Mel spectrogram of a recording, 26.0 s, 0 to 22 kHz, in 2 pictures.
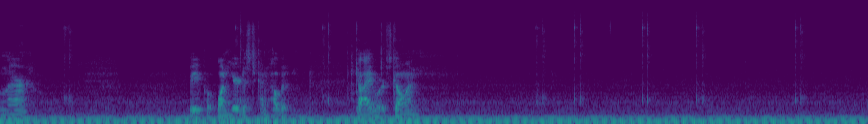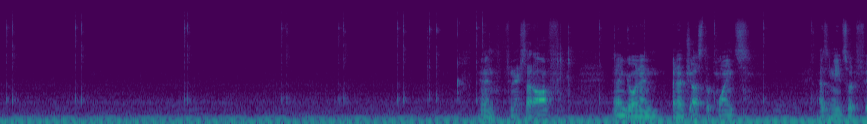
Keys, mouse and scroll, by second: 0.9 click, 3.5 click, 4.8 click, 5.2 middle click, 8.0 click, 8.6 click, 9.6 click, 10.4 click, 11.9 click, 13.1 click, 14.1 click, 15.8 click, 17.2 click, 18.1 click, 19.0 click, 19.4 right click, 20.1 click, 22.0-23.7 drag, 24.4 click.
